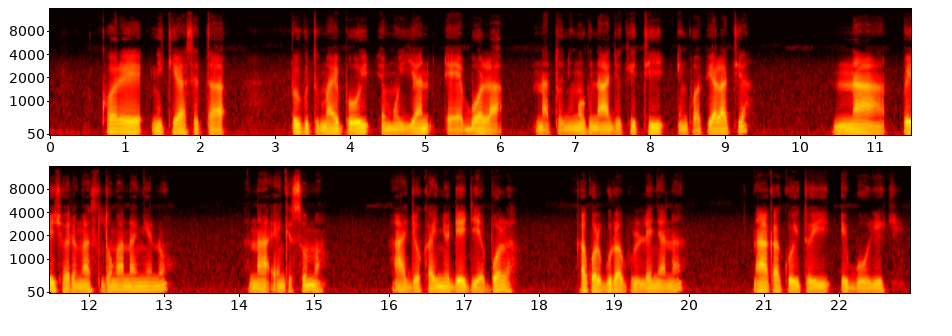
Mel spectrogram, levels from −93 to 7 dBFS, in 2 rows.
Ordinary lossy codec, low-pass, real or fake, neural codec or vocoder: none; 14.4 kHz; real; none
